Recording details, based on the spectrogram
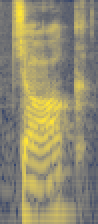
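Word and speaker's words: chalk: नो, यहाँ के silent letter लिखेंगे। चॉक, यहाँ L लिखेंगे।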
